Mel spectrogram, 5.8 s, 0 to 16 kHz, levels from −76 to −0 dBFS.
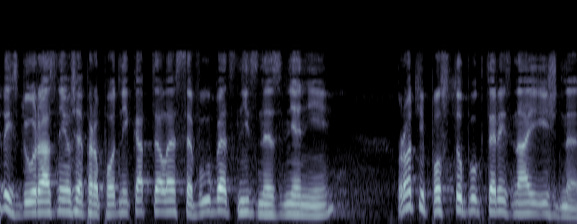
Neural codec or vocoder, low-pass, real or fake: codec, 16 kHz, 2 kbps, X-Codec, WavLM features, trained on Multilingual LibriSpeech; 7.2 kHz; fake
